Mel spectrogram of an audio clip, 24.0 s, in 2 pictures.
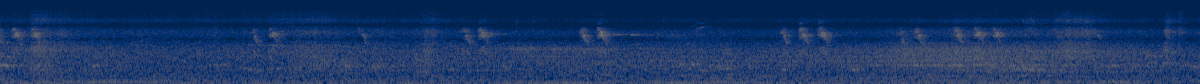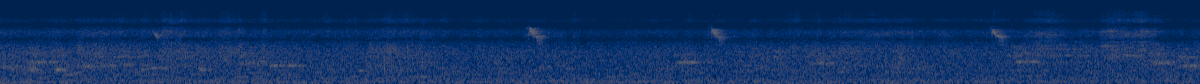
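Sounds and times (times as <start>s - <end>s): small birds chirping: 0.0s - 14.7s, 17.2s - 17.8s
steady hiss: 0.0s - 24.0s.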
